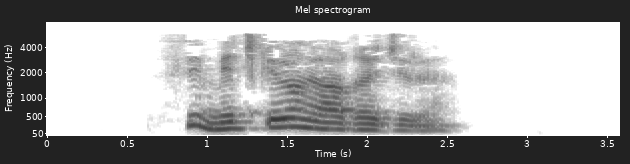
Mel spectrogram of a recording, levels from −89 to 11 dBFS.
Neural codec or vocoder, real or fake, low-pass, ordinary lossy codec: none; real; 7.2 kHz; MP3, 24 kbps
